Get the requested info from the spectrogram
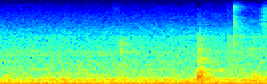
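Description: Steady low hum with a single short knock about one and a half seconds in.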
